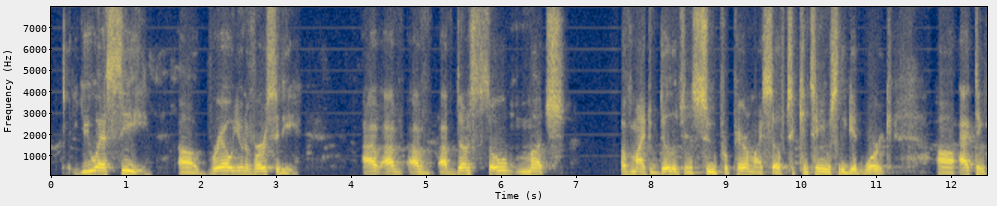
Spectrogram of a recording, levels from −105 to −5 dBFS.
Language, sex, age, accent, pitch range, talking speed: English, male, 30-49, American, 125-170 Hz, 115 wpm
